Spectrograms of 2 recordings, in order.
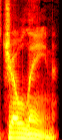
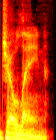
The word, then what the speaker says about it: Jolene: The family pronounced Jolene's name as Joe-lean, not Joe-lane.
